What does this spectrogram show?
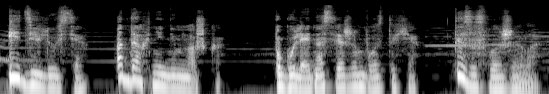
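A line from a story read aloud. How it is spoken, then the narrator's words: Gentle, affectionate. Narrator (Russian): Она ласково сказала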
